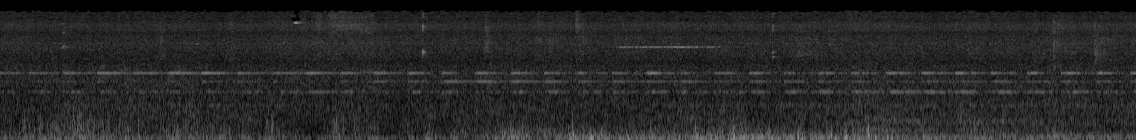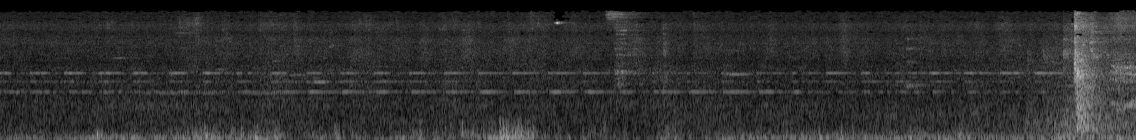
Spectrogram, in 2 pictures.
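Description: Freight cars rumbling and clattering through a railroad grade crossing, with the crossing's electronic warning bell ringing steadily over it. A brief, louder clank or screech comes near the end.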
